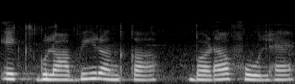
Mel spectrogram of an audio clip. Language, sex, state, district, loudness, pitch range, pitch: Hindi, female, Himachal Pradesh, Shimla, -16 LUFS, 220-245 Hz, 225 Hz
